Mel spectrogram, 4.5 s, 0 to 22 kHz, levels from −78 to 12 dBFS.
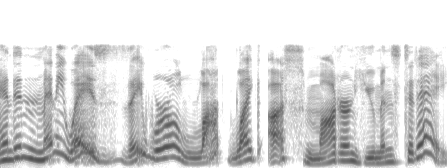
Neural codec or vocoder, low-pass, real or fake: none; 7.2 kHz; real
